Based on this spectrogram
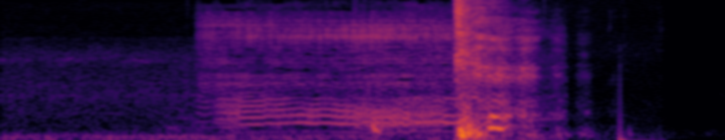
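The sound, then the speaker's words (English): A deer farting: a drawn-out, buzzy, raspy blast over a second long that ends in a louder sputtering burst, followed by a brief faint pop. No one speaks. “Just a deer farting.”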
